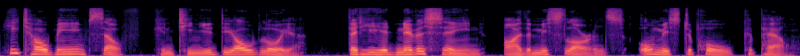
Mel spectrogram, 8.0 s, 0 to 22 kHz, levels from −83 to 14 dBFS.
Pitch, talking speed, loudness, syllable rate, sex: 130 Hz, 150 wpm, -18 LUFS, 4.1 syllables/s, female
